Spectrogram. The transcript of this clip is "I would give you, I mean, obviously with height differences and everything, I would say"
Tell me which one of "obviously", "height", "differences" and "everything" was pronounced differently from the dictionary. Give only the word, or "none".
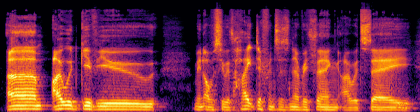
none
